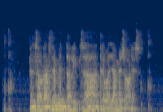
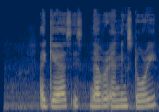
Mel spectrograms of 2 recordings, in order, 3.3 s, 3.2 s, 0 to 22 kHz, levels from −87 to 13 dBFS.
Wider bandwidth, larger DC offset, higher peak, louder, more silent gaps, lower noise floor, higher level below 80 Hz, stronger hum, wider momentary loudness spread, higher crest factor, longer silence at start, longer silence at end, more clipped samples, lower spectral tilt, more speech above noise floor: second, 7.2 kHz vs 15.5 kHz; neither; first, -2 dBFS vs -10 dBFS; first, -19 LUFS vs -25 LUFS; neither; second, -43 dBFS vs -49 dBFS; first, -36 dBFS vs -82 dBFS; neither; about the same, 9 LU vs 8 LU; about the same, 16 dB vs 16 dB; about the same, 0.05 s vs 0.05 s; first, 0.25 s vs 0.05 s; neither; first, -9 dB/octave vs -4.5 dB/octave; about the same, 24 dB vs 24 dB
